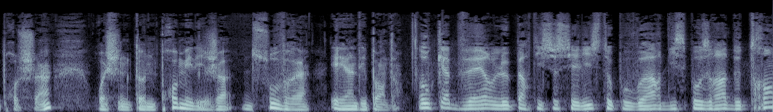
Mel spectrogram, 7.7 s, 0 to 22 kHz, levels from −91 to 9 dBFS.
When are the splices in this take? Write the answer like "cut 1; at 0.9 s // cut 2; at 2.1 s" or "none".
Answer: cut 1; at 2.5 s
